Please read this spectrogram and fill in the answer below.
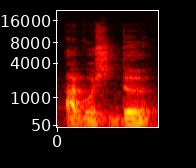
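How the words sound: The final word de is strongly stressed. It sounds like the words for left two. The speaker calls it wrong. "you might say à gauche de, which sounds like left two"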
